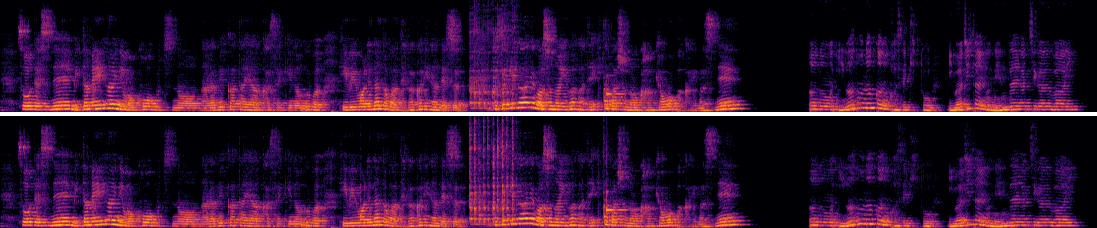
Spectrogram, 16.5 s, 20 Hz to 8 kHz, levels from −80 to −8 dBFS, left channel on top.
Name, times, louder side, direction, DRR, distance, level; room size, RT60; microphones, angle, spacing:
voice 1, 0.0-11.1, equal, ahead, -1 dB, 2.4 m, -25 dB
sound 1, 5.0-5.1 5.4-5.5 6.7-6.8 7.1-7.8 8.7-8.8 9.1-9.8, right 3 dB, 65° right, 2.9 m, -31 dB
voice 2, 12.1-16.1, equal, 35° left, 3 dB, 5.4 m, -27 dB
22.5 x 11.0 x 2.6 m, 0.29 s
head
